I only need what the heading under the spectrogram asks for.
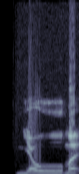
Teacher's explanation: یوم یو واولین ہے تھوڑا نرمی کے ساتھ کھینچ کر ادا کریں گے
